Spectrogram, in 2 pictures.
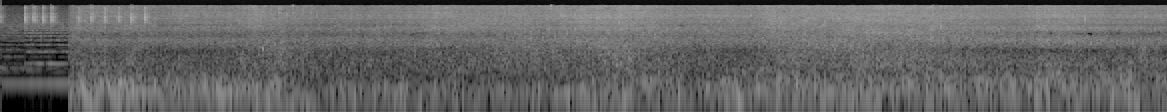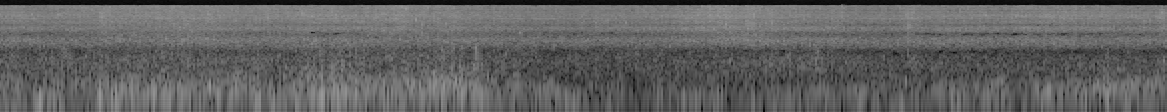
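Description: Wind buffeting the microphone: a gusty low rumble that rises and falls for the whole stretch, with music cutting off about half a second in.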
